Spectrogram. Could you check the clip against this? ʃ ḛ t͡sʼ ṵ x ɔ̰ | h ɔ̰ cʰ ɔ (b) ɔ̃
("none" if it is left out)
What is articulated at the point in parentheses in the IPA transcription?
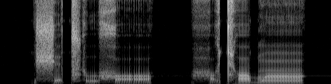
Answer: b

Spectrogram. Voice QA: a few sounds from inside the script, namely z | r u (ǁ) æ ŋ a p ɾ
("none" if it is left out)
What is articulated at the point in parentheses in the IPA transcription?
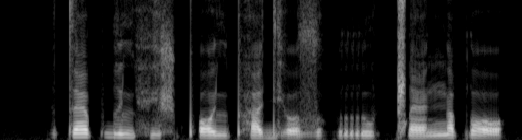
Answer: ǁ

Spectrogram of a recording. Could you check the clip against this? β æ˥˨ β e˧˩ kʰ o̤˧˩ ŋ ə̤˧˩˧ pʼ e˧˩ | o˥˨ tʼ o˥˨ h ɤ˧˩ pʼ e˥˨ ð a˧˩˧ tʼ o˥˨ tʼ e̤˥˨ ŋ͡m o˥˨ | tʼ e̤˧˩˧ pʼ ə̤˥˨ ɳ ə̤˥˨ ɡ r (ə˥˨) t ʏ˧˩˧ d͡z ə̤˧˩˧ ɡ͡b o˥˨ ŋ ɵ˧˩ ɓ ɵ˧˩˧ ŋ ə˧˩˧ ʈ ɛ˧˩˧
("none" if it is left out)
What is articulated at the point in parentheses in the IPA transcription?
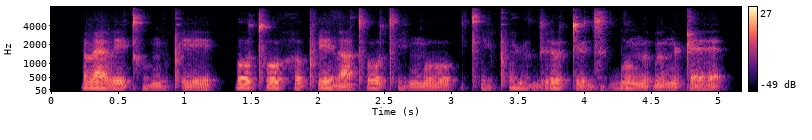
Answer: ɵ˥˨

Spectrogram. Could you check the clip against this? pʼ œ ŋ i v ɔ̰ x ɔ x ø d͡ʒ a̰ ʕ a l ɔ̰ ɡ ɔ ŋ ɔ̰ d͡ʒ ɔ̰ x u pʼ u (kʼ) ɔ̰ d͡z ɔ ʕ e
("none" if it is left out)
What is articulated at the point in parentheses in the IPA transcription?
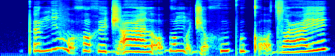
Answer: kʼ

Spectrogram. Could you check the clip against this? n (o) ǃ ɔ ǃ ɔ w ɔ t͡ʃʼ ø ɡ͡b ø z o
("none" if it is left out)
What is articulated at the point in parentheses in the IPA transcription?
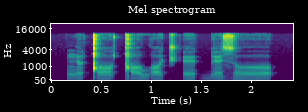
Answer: ɵ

